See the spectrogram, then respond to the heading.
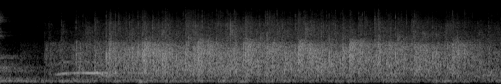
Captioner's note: audience applauding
